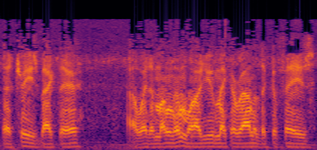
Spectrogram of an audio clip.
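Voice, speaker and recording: Very deep, commanding masked western lawman. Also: flat delivery, husky. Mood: calm, decisive. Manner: measured, authoritative. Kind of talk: 1950s radio western acting. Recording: muffled, hissy 1950s radio recording.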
